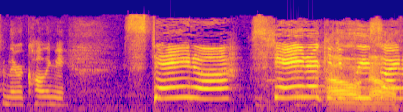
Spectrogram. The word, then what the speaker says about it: Stana: You pronounced it awesome, and Stana, thank you so much.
